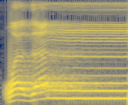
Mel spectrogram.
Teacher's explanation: ada al bertemu dengan nun, ini membentuk tasydid nun dari idgham syamsiyah. Ini idgham syamsiyah karena nun termasuk huruf-huruf syamsiyah atau huruf matahari yang harus diidghamkan, alnya tidak dibaca.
